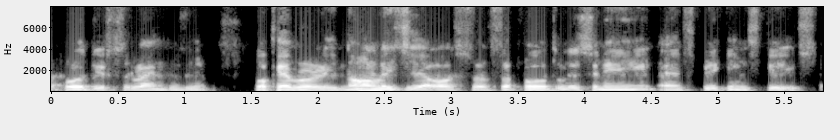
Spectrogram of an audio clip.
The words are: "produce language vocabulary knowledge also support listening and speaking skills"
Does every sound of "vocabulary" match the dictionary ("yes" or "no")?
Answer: no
